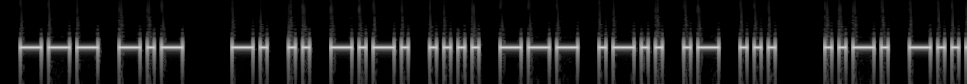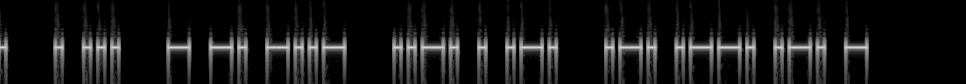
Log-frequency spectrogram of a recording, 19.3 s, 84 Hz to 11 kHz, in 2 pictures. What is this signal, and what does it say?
Morse code, heard as a keyed tone, about 17 wpm, 700 Hz. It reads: OK NICHOLAS FB ES TNX FER RPRT
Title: Practice QSO - Exchange 2 - Info - 17wpm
